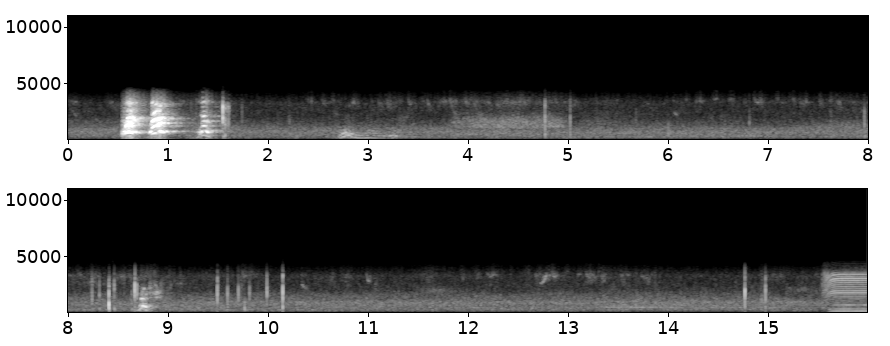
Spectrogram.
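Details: Dillinger, a pet dog, guarding territory: a quick burst of loud barks at the start, then a few fainter yips and scattered clicks over a quiet background, ending with a brief electronic tone.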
